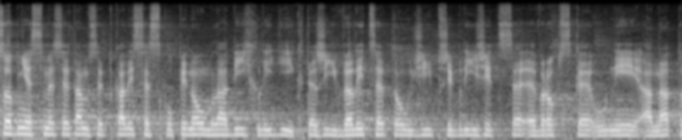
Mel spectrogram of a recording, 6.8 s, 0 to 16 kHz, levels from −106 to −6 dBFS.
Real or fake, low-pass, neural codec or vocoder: real; 14.4 kHz; none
